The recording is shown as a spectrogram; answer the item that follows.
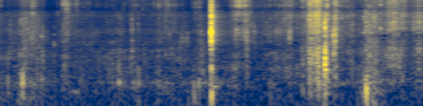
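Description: Quiet rustling and handling of a fabric tool bag being rummaged through, with a sharp click about two seconds in and a short burst of rustling a little after three seconds.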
